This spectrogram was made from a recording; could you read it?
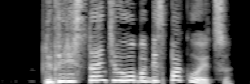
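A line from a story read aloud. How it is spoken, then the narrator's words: Exclamation. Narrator (Russian): воскликнул Киврин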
